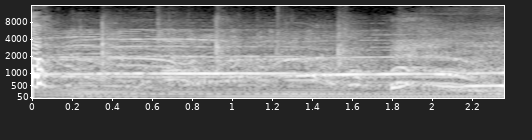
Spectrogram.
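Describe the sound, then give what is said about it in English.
A crowd shouts "yeah" together in a loud, sustained burst of cheering and whooping, many overlapping voices, an audience answering a speaker's call of "go" in call-and-response. “I'm like, I respond like a cheerleader. I say, go. You say, yeah, whatever.”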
